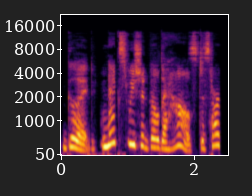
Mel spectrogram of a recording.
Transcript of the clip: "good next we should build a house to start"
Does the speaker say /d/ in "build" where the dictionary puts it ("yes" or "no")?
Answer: yes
